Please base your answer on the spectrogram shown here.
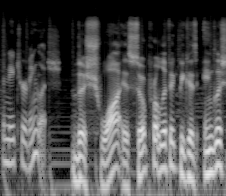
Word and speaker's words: schwa: The schwah which is represented phonetically as schwra is that relaxed central uh sound like the a in about uh exactly the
